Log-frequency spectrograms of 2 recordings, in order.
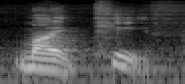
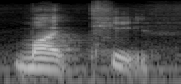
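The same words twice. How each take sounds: No difference in how they are said.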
